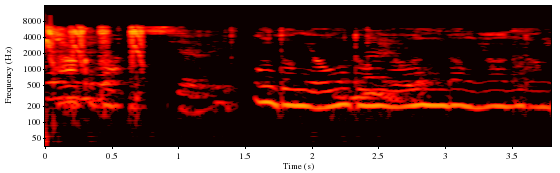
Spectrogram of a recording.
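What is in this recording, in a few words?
"hip", spoken word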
